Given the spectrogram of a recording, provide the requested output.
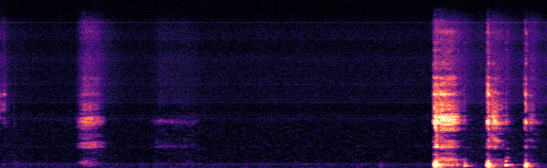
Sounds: Sniff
